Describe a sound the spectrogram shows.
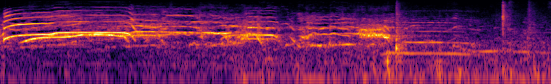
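A crowd of young women screams with excitement close by.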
